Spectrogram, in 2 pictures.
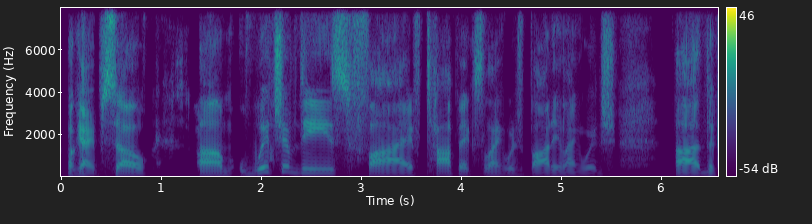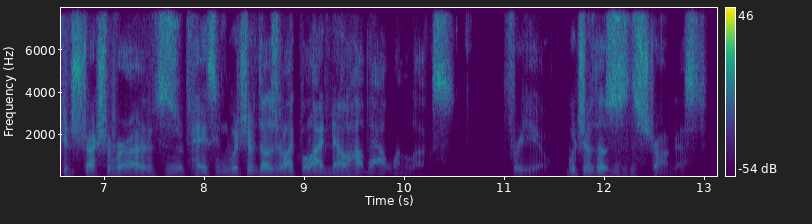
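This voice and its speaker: A podcast host and writing coach explains things conversationally and instructively, thinking aloud and checking that listeners understand. His mid-range voice is bright and forward, moving at a moderate pace, and the recording is close and dry.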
